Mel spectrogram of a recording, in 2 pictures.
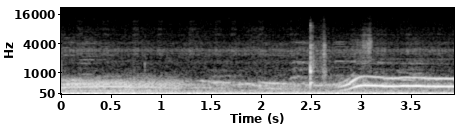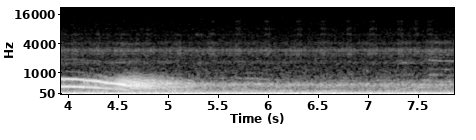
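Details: An orange domestic cat utters a single long meow: a sharp upward swoop into a steady, slightly falling tone, ending in a quick downward slide. A brief tap precedes it, and a low hum runs throughout.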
